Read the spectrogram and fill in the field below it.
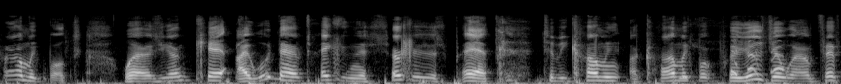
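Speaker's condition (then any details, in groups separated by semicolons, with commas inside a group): Voice box damage, traumatic brain injury; voice box partially damaged by fireman's trach tube, traumatic brain injury from smoke inhalation in fire; tbi found 3-4 years ago, rehabilitation services, fine motor loss, half lung capacity lost, cannot handwrite; difficulty talking, lost singing voice, slight speech impediment, listeners misjudge as mentally impaired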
